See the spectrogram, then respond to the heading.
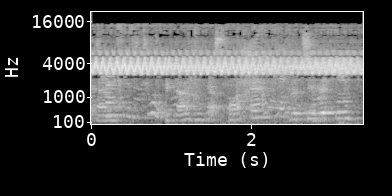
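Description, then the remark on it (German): A loud, continuous electronic alarm, sounded by a crisis responder during an evacuation drill, warbles rapidly and steadily in a high pitch throughout, while people talk underneath it. “Der Krisenhelfer im Tracking-Anzug gibt Alarm, damit die Urlauber gewarnt sind.”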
